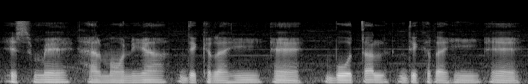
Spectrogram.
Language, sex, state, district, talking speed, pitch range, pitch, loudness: Hindi, male, Uttar Pradesh, Jalaun, 100 wpm, 100-105 Hz, 105 Hz, -19 LUFS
